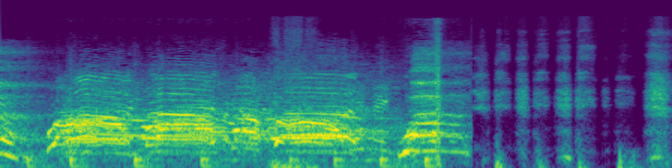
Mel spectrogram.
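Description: A protest crowd in the Philippines shouts slogans in loud, rhythmic chanted bursts. The chant breaks into scattered, shorter shouts near the end.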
